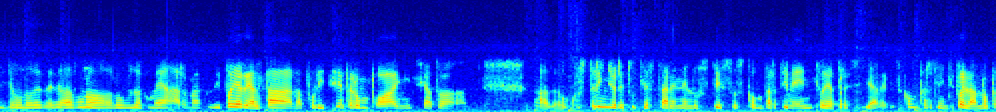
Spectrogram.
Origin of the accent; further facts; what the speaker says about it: Genoa, Liguria, Italy; poi da genovese la focaccia con le cipolle, per esempio, è molto frequentata anche a colazione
